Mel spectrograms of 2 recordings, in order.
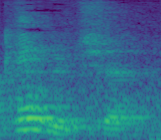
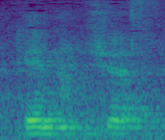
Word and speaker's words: Cambridgeshire: Now, Cambridgeshire, I can think of saying it the first way I've transcribed here, Cambridge, Cambridgeshire, or with a j, Cambridgeshire. I can't feel I'm doing anything different, I can't hear anything different when I say those. They sound the same to me.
